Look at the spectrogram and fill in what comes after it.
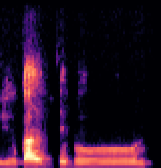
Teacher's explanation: এখানে হচ্ছে জজমার আগে পেশ আছে বার উপরে, সুতরাং এখানে হচ্ছে এটা মাদের হরফ, মাদের হরফের পরে নুনের ওখানে ওয়াকফ হলো, জন্য আমরা 3 আলিফ টানবো।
